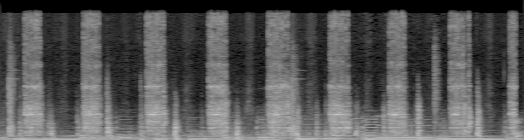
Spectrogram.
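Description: A hand ratchet clicks in fast repeated strokes while loosening bolts on a campervan, a steady rhythmic metallic clatter up close with no one talking.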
